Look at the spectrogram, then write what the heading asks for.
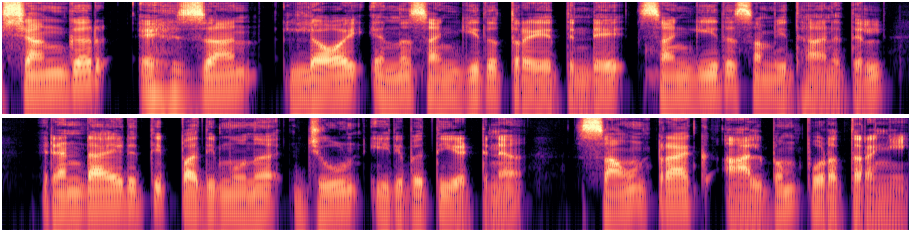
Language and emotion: Malayalam, neutral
